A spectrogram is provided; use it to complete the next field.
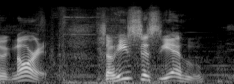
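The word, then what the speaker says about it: Kyeahoo: The K in his name is silent. His real name is Yehu. His last name is Kang, which is where the K comes from. We ignore the K and pretend like it's not there, which is very difficult for play-by-plays.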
